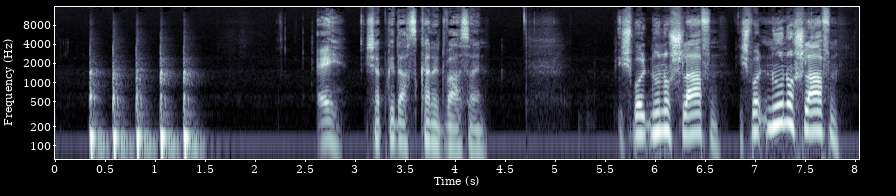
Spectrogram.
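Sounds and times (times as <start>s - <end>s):
firm knocking on a door: 0.3s - 1.6s
speech: 2.6s - 4.4s, 5.6s - 7.9s.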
